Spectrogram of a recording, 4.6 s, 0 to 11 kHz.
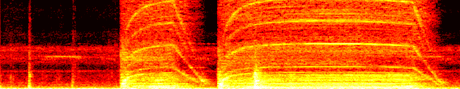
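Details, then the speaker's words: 2004 Country Coach HWH slide retracting fully after adjustment to stop dragging and hooking: steady electric motor whine in two smooth runs with a brief pause, no scraping or binding; now clears with a good gap. "okay little more oh it it retracted finally huh ain't that funny"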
